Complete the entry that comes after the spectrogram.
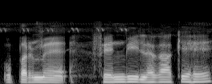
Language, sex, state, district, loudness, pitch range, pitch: Hindi, male, Arunachal Pradesh, Papum Pare, -17 LUFS, 110-120 Hz, 115 Hz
